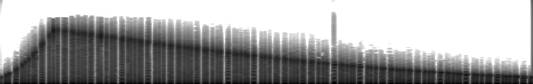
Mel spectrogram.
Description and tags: Multisamples created with subsynth. Eerie horror film sound in middle and higher registers.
